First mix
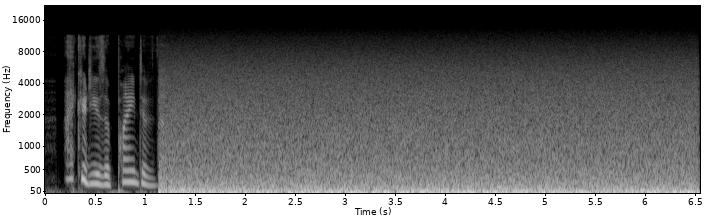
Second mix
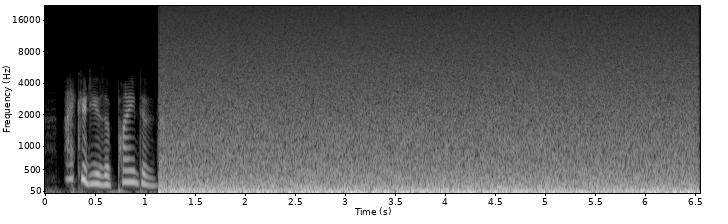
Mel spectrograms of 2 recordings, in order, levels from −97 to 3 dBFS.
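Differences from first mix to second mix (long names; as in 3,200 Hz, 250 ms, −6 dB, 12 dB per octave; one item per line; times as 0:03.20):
speech: add low-pass filter 2,600 Hz 24 dB per octave
background: remove low-pass filter 4,700 Hz 12 dB per octave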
